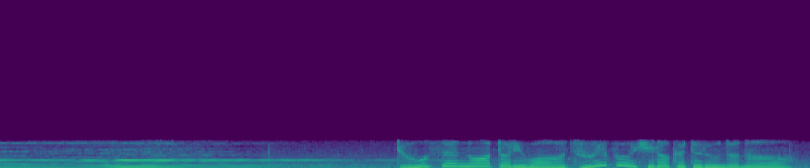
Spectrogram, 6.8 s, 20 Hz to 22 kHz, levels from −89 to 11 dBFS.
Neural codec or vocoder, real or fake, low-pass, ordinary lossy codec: none; real; 3.6 kHz; none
